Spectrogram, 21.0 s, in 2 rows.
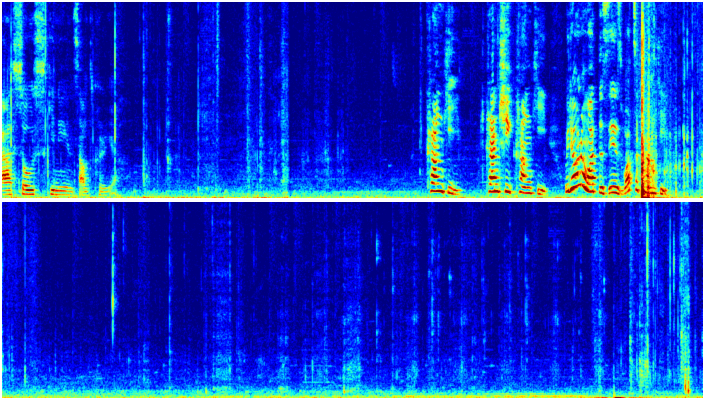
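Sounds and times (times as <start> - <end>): chewing crunchy biscuit: 0.2 - 5.3, 12.2 - 21.0.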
